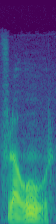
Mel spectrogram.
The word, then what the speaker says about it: flour: Flour, harina, se escribe flour, pero se pronuncia flour, como flor.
